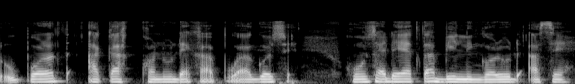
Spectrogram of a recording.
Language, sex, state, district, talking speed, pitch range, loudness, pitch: Assamese, male, Assam, Sonitpur, 115 wpm, 115-125 Hz, -12 LUFS, 120 Hz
